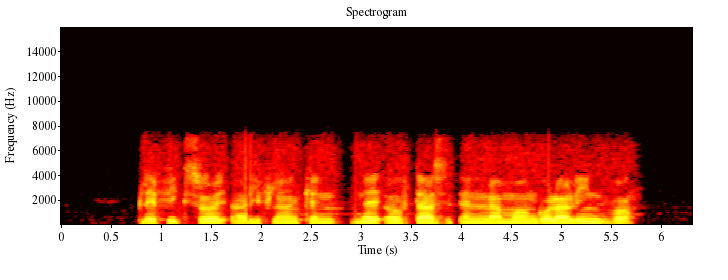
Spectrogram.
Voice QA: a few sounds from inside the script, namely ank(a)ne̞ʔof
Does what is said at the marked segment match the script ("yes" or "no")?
no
